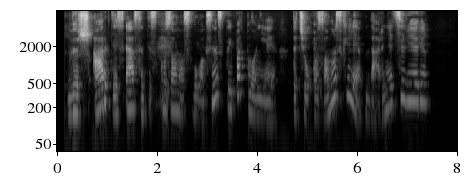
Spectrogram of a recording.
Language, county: Lithuanian, Alytus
